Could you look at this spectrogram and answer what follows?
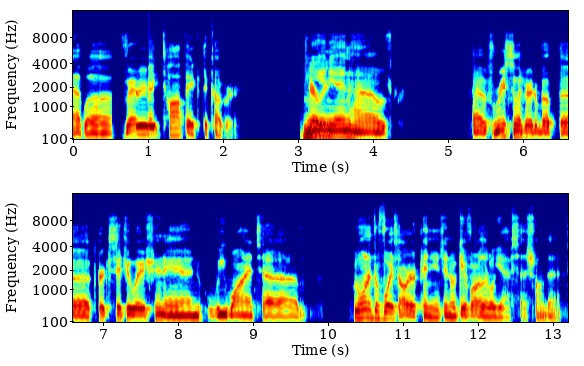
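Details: Adult male speaker; ordinary speech.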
